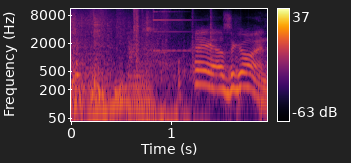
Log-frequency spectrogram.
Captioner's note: cash register dings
